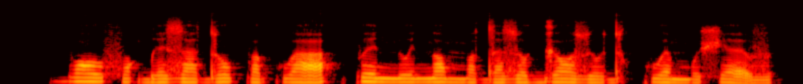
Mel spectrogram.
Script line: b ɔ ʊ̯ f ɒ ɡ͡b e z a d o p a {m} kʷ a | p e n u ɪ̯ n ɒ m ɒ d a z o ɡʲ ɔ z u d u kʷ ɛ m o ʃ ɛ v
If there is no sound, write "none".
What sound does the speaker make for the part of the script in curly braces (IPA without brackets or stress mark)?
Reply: none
